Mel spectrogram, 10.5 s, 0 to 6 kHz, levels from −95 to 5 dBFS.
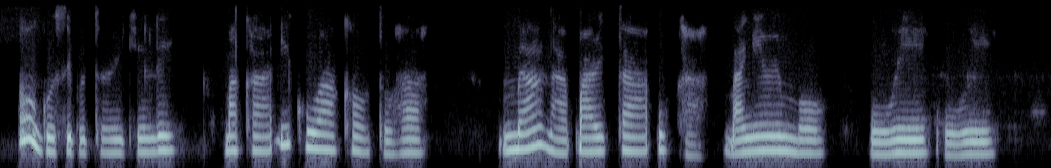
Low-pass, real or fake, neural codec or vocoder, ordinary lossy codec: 5.4 kHz; real; none; none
